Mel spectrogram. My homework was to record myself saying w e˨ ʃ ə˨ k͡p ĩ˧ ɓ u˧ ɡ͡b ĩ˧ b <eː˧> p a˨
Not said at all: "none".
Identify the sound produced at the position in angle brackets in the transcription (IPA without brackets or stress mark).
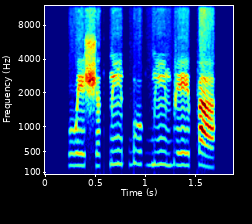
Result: eː˧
